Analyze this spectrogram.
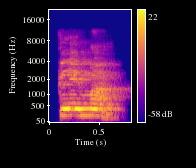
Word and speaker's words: Clément: You see there's accent on the A, so it's an A. Clément.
